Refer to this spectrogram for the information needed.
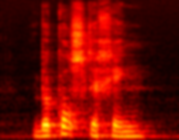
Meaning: defrayment
- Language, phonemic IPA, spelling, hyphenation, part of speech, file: Dutch, /bəˈkɔs.tə.ɣɪŋ/, bekostiging, be‧kos‧ti‧ging, noun, Nl-bekostiging.ogg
